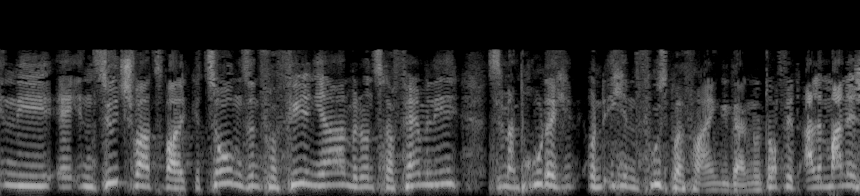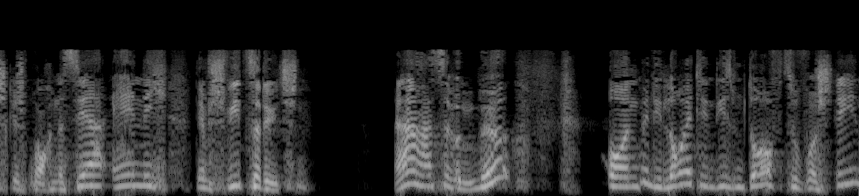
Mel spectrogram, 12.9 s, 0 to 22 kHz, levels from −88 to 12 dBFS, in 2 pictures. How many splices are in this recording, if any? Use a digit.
2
